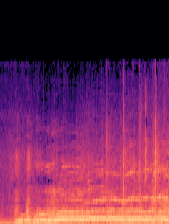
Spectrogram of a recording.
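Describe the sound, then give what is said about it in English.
An audience whoops and cheers loudly for a couple of seconds, a sustained wall of overlapping voices with high rising whoops, a few sharp claps scattered through it. “Can we all just whoop and cheer, irrespective of the warmth in the room?”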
